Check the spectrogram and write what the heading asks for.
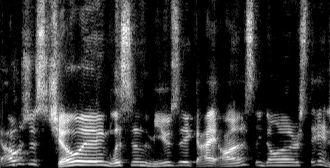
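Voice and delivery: playing dumb. Shown as a demonstration. Lawyer showing how to answer a traffic cop, playing dumb. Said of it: "Just play dumb".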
